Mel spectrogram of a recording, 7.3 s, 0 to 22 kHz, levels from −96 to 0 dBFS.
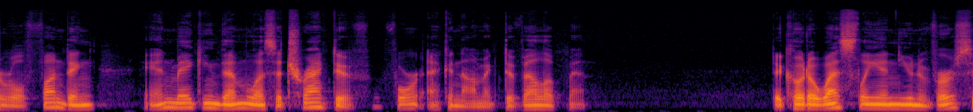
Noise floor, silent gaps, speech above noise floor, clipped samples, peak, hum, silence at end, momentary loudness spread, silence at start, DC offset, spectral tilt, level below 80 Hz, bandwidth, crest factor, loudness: -75 dBFS; none; 45 dB; under 0.1%; -10 dBFS; none; 0 s; 10 LU; 0 s; under 0.1%; -6 dB/octave; -68 dBFS; 15 kHz; 22 dB; -31 LUFS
